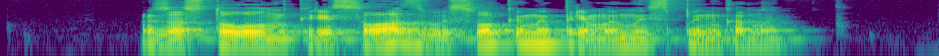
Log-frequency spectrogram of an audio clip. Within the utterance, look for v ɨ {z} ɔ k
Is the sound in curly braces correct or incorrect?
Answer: incorrect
